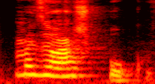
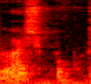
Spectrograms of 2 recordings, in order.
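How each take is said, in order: First: Raised, higher emphatic opinion; emphatic verdict. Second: Much softer murmured repeat; quiet aside. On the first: Teller judging the husband's fate, emphatic and raised. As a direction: state it firmly and a bit louder. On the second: Teller repeating her verdict to herself, very soft. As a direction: drop it almost under the breath. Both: Real, not acted.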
